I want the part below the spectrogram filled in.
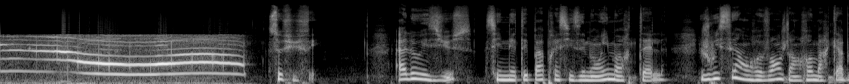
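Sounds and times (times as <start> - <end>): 
long cat meow: 0.0 - 2.6
speech: 2.7 - 8.4.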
